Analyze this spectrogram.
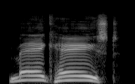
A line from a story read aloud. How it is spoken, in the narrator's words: shouted Tristan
